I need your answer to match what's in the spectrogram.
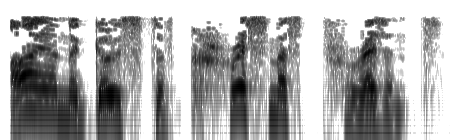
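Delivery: slow, loud, grand spirit voice; booming ghost voice. A narrator's reading. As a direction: announce yourself like a giant ghost. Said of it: "said the spirit".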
